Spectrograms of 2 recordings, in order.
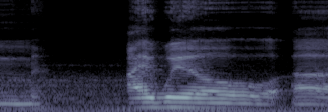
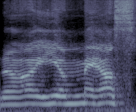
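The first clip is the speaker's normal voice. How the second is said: very high, loud, menacing and ominous voice; 10 semitones higher, 6 dB louder than usual. Casting cutting words while invisible: ominous voice. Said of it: "this ominous voice says".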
